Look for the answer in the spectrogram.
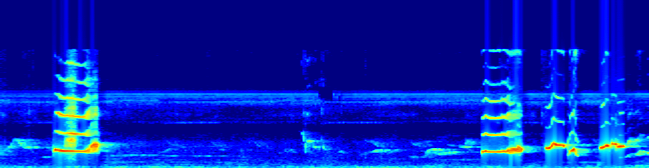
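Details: Black-breasted white-rumped shama, a caged bird, gives a sharp harsh note, falls silent over faint background rumble, then resumes with loud buzzy and whistled phrases in quick succession.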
